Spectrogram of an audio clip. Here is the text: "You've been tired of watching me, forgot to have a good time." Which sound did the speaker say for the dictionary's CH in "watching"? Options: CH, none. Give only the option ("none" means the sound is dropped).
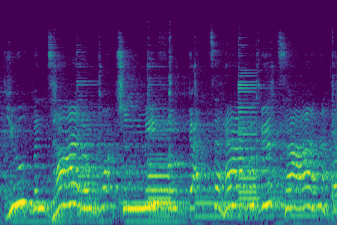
CH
